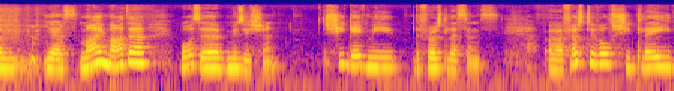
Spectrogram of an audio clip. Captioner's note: laughs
